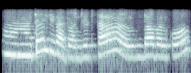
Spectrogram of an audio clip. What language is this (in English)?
Nepali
